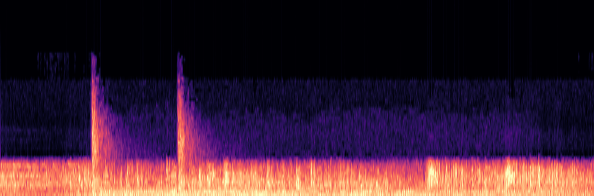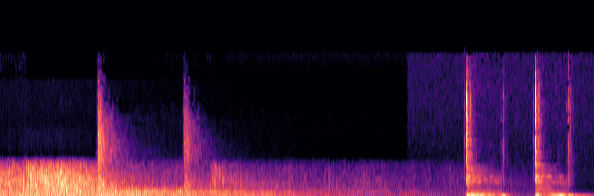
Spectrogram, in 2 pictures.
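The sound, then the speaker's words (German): Artillery fire shelling open terrain: a continuous heavy rumble broken by several sharp booming blasts, ending in a quick cluster of sudden loud bursts. “Der Feind tastet das Gelände mit Artillerie ab.”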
